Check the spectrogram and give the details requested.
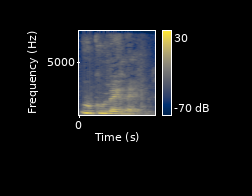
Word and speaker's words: ukulele: Very briefly, I would like to talk about the ukulele, or as it would be more properly pronounced, ukulele.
